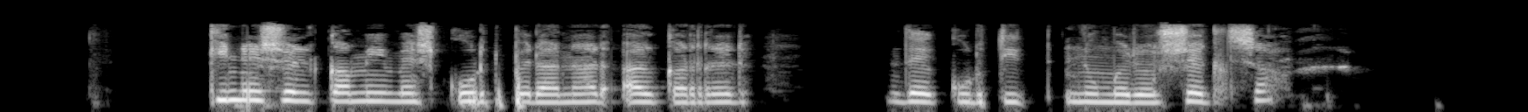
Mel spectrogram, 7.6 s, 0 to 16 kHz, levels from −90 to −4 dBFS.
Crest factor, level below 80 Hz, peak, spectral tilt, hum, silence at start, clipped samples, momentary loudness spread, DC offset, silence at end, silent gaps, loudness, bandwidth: 18 dB; -58 dBFS; -2 dBFS; -2.5 dB/octave; none; 1.05 s; under 0.1%; 15 LU; under 0.1%; 0.9 s; 4.10-4.42 s, 5.18-5.22 s; -16 LUFS; 8.2 kHz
